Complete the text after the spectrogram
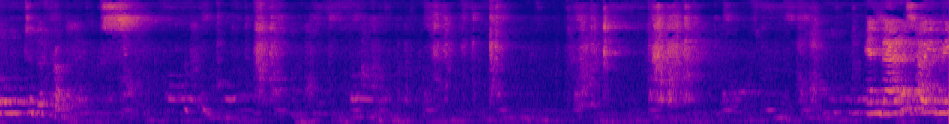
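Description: A rubber balloon squeaks as it is twisted.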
